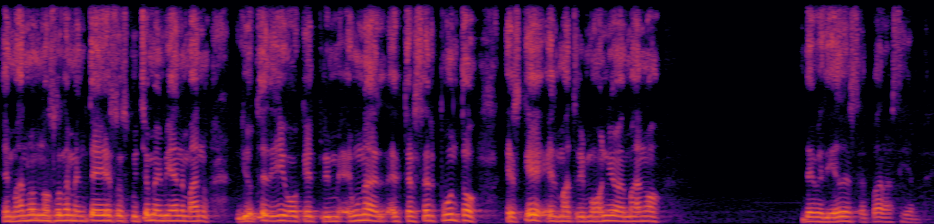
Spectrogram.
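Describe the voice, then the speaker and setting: Here a pastor's voice is a little high and dark, delivered flatly, as he preaches a sermon with personal testimony in a northern Mexican accent. Frequent halting restarts break up his phrases, and he often calls the congregation "hermano."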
